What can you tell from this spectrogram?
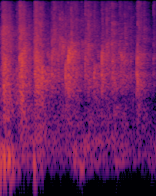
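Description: An audience applauds, a dense wash of many hands clapping at once with steady, crackling bursts and a few sharper individual claps standing out, holding at an even volume with no one speaking.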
